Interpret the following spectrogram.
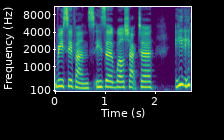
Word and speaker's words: Rhys Ifans: Rhys Ifans, he's a Welsh actor.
